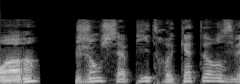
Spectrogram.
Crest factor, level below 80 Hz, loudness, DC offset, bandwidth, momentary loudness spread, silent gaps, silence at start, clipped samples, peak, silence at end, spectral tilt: 18 dB; -46 dBFS; -20 LUFS; under 0.1%; 8.8 kHz; 9 LU; 0.43-0.74 s; 0 s; under 0.1%; 0 dBFS; 0 s; -5 dB/octave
